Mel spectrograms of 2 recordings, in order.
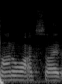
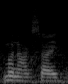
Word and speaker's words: monoxide: O and that's yes you can pronounce it mono oxide or monoxide tomato tomato okay so that's our skeleton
